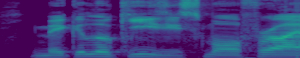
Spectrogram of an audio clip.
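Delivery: put-on New York accent, construction-worker guy voice. Acting out a scene as a construction worker guy, New York construction worker voice. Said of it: "like that New Yorker, like construction worker guy".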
